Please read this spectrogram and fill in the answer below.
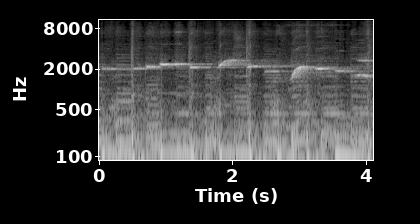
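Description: Acoustic guitar strummed in a steady rhythm under a whistled melody; the whistle holds high notes and scoops up into two of them, about two and three seconds in.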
